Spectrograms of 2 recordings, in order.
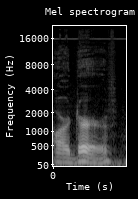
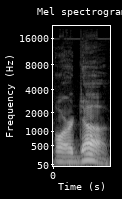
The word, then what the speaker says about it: hors d'oeuvre: mispronounce things like that rather than saying hors d'oeuvre he'd say or Dove and then he'd watch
